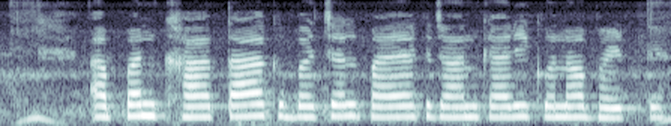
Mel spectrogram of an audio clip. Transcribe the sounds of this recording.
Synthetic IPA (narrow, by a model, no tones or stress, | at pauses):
əpənkʰaːt̪aːkbət͡ʃəlpaːjəkd͡ʒaːnkaːɾikonabʱəɪʈt̪e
